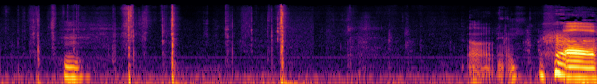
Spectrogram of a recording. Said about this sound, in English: I'm just sorting out cards while we're talking.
